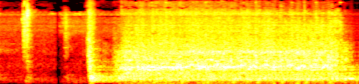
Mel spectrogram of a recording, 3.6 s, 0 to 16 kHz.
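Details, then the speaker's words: Toro 8-32 riding lawn mower, engine reinstalled, fuel turned off, compression low around 55–60 PSI: even, steady cranking about four pulses a second for over two seconds, no grinding or slipping; normal starter cranking. "oh you know what I should probably turn the fuel on but as you heard it does crank so that's good"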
